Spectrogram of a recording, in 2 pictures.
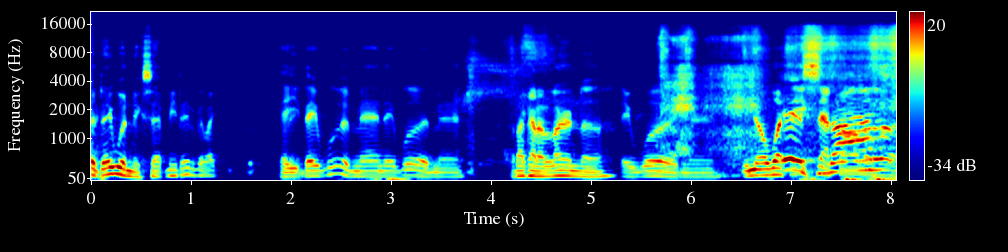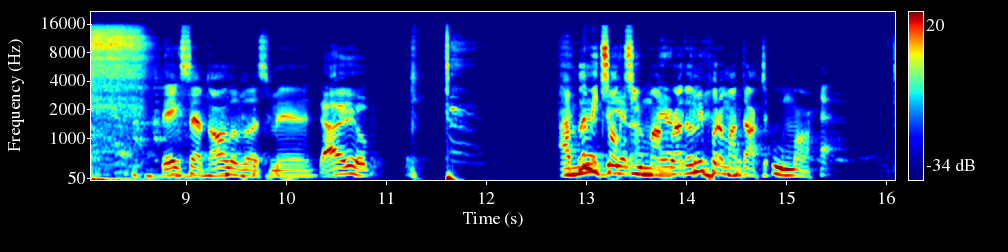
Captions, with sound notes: they wouldn't accept me. They'd be like... - They would man. They would man. - But I gotta learn the... - They would, man. - You know what? They accept all of us. They accept all of us, man. - I am. (chuckles) - I meant being American. - Lemme talk to you, my brother, lemme put on my Dr. Umar hat.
